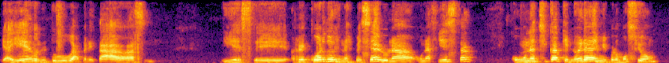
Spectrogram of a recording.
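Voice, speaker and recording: A man's voice: high voice, animated. Middle-aged Peruvian man, podcast co-host, laid-back storyteller, filler-heavy. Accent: Peruvian Spanish. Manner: warm reminiscing, unhurried, many fillers. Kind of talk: casual chat.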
